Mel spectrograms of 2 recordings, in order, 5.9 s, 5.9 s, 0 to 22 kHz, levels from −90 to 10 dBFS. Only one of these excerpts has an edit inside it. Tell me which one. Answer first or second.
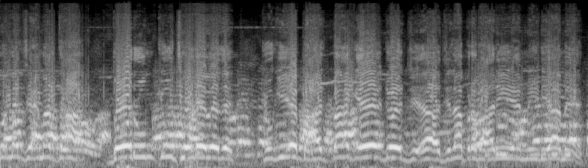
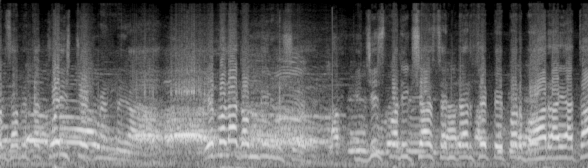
second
